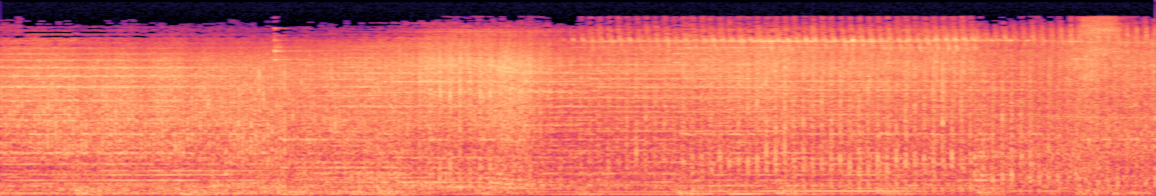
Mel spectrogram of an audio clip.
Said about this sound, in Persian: لطفا هلیکوپتر را آماده کنید.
